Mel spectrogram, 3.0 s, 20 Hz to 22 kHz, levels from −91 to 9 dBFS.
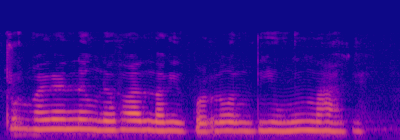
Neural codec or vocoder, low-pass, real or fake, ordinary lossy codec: autoencoder, 22.05 kHz, a latent of 192 numbers a frame, VITS, trained on one speaker; 9.9 kHz; fake; MP3, 64 kbps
